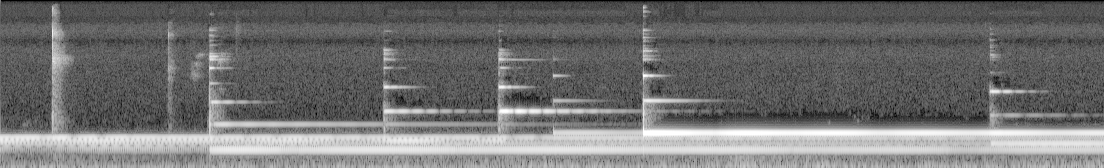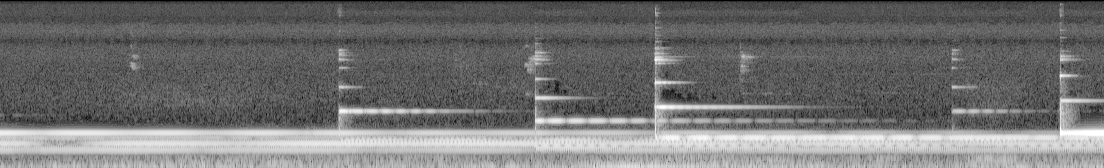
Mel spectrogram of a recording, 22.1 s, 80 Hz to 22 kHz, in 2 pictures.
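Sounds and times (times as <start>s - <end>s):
wind chime ringing: 0.0s - 22.0s.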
